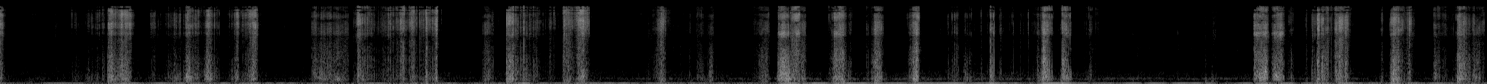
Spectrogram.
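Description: A green plastic screw earpick scrapes and twists inside the hole of a small, hollow ring of dry, porous baked wheat gluten (fu) held in a gloved hand. Bursts of dry, crunchy, bright scratching come in uneven clusters, separated by quiet gaps. Each burst is short, with almost no ring after it.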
